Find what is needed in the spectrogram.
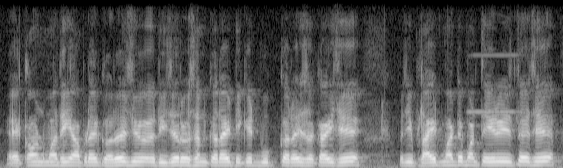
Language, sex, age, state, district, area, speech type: Gujarati, male, 45-60, Gujarat, Kheda, rural, spontaneous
